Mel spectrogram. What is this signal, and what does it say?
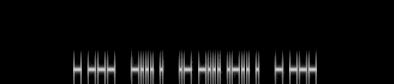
Morse code, heard as a keyed tone, about 48 wpm, 700 Hz. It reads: TO BE ABLE TO
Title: Sets of 4 Words 50wpm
